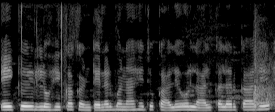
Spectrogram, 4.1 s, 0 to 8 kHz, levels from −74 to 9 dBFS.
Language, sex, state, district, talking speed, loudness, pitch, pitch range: Hindi, female, Punjab, Fazilka, 190 wpm, -15 LUFS, 205 Hz, 195-210 Hz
